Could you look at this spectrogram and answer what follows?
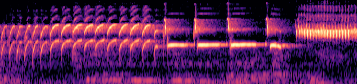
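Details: Domestic canary tutor song for teaching young birds to sing: fast repeated buzzy trill notes, then a steady pure whistled tone broken by clicks, ending in a high rattling buzz.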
